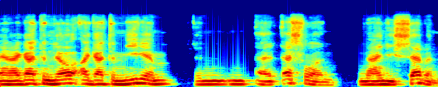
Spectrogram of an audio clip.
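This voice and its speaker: Over a quiet background, a man speaks at a medium pitch with ordinary pitch variation. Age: 60s. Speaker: author and longtime fan. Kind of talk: casual share in an online salon. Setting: video call.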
